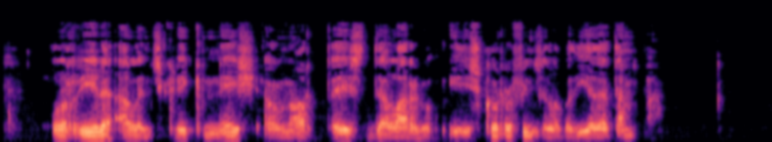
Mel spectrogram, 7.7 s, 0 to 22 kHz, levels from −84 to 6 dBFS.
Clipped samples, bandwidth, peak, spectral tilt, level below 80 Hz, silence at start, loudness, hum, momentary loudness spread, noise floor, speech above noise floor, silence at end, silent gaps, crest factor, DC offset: under 0.1%; 11.5 kHz; 0 dBFS; -4 dB/octave; -56 dBFS; 0.05 s; -18 LUFS; none; 10 LU; -79 dBFS; 62 dB; 1.1 s; none; 18 dB; under 0.1%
